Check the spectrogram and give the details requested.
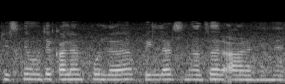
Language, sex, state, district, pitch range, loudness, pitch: Hindi, female, Chandigarh, Chandigarh, 225-235 Hz, -18 LUFS, 230 Hz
